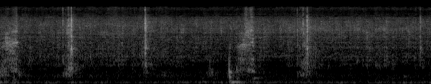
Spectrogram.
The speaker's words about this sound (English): Scooping some pancakes here.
